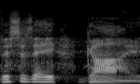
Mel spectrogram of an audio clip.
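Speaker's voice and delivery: very low, hushed late-night radio host voice. Teaching an audience about prayer, putting on a late-night radio voice. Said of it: "I'm getting my late night radio voice".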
